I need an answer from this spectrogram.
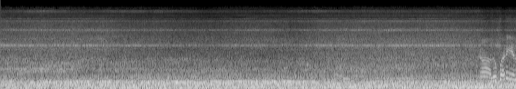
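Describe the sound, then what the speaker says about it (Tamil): An airplane at an airport produces a loud, continuous broadband roar that stays steady for about ten seconds. "அங்கே ஃப்ளைட்டு போயிட்டுருக்குது."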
